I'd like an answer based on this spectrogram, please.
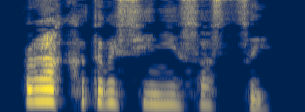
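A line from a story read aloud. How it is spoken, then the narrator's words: Dry-throated whisper. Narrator (Russian): пересохшим голосом прошептала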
